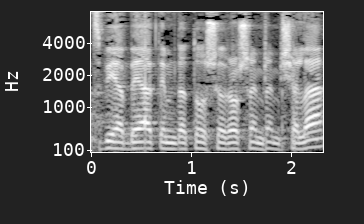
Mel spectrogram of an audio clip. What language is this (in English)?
Hebrew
